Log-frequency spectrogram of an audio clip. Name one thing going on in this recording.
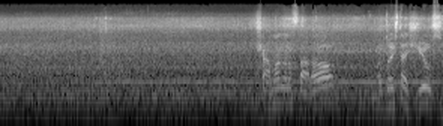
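A bus engine hums steadily as the bus rolls slowly past.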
